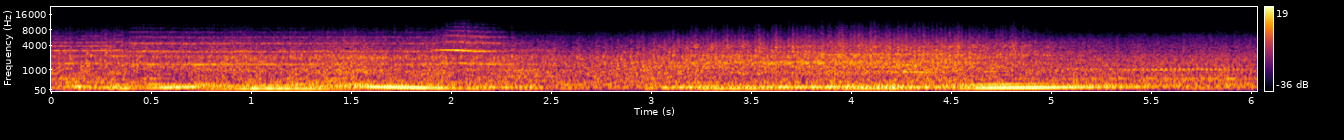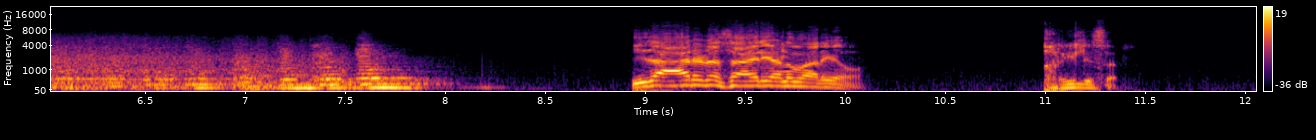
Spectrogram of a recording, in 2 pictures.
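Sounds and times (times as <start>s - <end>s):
engine revving: 0.0s - 7.6s
steady rush of noise: 2.3s - 12.0s.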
